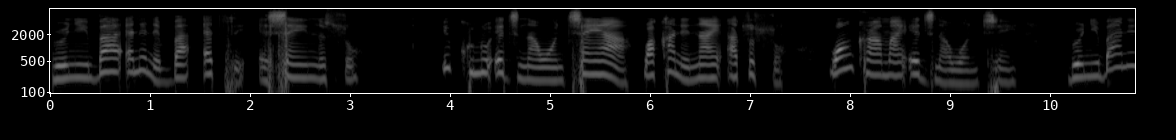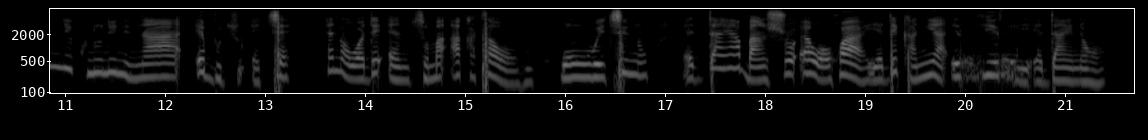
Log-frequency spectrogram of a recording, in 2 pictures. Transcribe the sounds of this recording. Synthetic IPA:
bo˨ɲĩ˨ba˦ɛ˦nɪ̃˦nɪ̃˨ba˦ɛ˦tʰɪ˨ɛ˨ɕɛ̃˦nːʊ̃˦sʊ˦ | nɪ̃˦kʰu˦nũ˦ʔæ˦d͡ʑi˨nã˨wɔ̃˨ɲ˨t͡ɕʰɛ̃˦na˨wa˦kʰa˦nɪ̃˨nã˦na˦tʰʊ˦sʊ˨ | wɔ̃˦ŋ˦kʰɾã˦mã˦nʔe˦d͡ʑi˨nã˨wɔ̃˨ɲ˨t͡ɕʰɛ̃˦n | bɾo˨ɲĩ˨ba˦nɪ̃˦nɪ̃˦kʰu˦nũ˦nɪ̃˦nĩ˨nãː˦e˦bu˨tʰu˨ɛ˨t͡ɕʰɛ˦ | nã˨wɔ˨dɪ˦ʔɛ˨n̩˨tʰʊ̃˨mã˦ʔa˦kʰa˨tʰa˦wɔ̃˨ŋɦũ˦ | wɔ̃˨wwæ˨t͡ɕʰi˦nʊ̃˦ | ɛ˨dã˦na˦bã˨n˨sʊ˦ʔɛ˦wɔ˨hɔ˦a˨jɛ˨dɪ˦kʰã˨nɪ̃˦a˨ʔe˦si˦e˦si˨e˨ʔɛ˨dã˦nnʊ̃˦hʊ̃˦

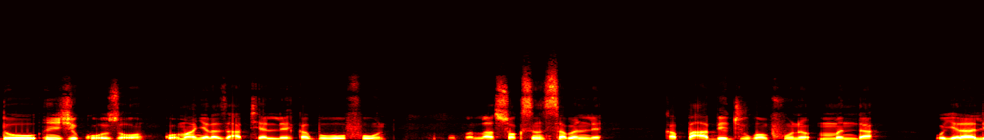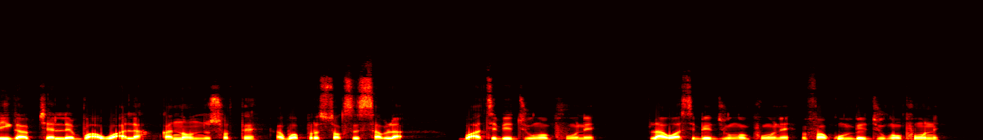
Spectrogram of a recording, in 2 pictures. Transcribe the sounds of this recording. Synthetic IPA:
doː˦n̩˦ʒi˦kʊ̰˨ʔʊ̰˨zʊ̰˨ʔʊ̰˨kʊ̰˨ʔʊ̰˦maː˦ɲɛ˨la˨za̰˦ʔpi˨ɛ˨lːɨ˨ka˦ɡ͡bɔ˦bo˨foː˦˨n | o˨pɨ˨ɾɨ˦la˦sɔ˨ksɨ˦n̩˦sa˦bɨ˦nlɨ˨ | ka˨pa̰˦ʔa˦be˦duː˦ŋa˨pʰuː˨nɨ˨m̩˦mɨ˦˨n˨da˦ | o˨jɛ˨la˦liː˦ɡa˨pi˨ɛ˨lːɨ˦bʷɔ̰˦ʔa̰˦wa̰˨ʔa̰˨la̰˨ka˦na˦˨˦nʊ˨sʊ˦ɾtɨ˦ka˦ɡ͡bɔ˦pɨ˦ɾɨ˦sɔ˦ksɨ˦sa˦bɨ˦la̰˨ | ba̰˦ʔa̰˦tɨ˨bɛ˦duː˦ŋo˨pʰuː˨nɨ˨ | fla˦wa˦sɨ˨bɛ˦duː˦ŋɔ˨pʰuː˨nɨ˨m̩˨fa˦ku˦m˦bɛ˦duː˦ŋɔ˨pʰuː˦nɨ˨

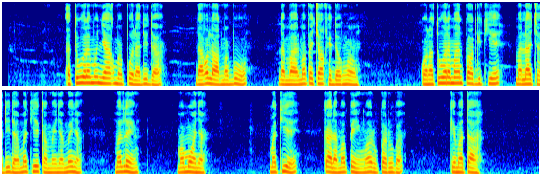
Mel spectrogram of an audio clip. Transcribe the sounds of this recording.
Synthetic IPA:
a˨tɾe˦mʊ˦ɲa˦kmɐ˦po˦˨la˨di˦da˨ | da˨kɔ˦lɔ˨tma˨bo˦ | la˨ma˨lma˦pɛ˦t͡ʃɔ˦kːɪ˨do˨kŋo˨m | kʊ˨na˨two˦ɾɛ˦ma˦npɔ˦t̚ɡɪ˦tje˦ | ma˦la˦t͡ʃa˨di˦da˨ma˦tje˦ka˨me˨ɲa˨me˦ɲa˨ | ma˦le˨ŋ | ma˦mwɔ˦ɲa˨ | ma˦tje˦ | ka˦˨la˨ma˦pi˨ŋma˦ɾu˨pa˦ɾu˦pa˨ | kɪ˦ma˦ta˨

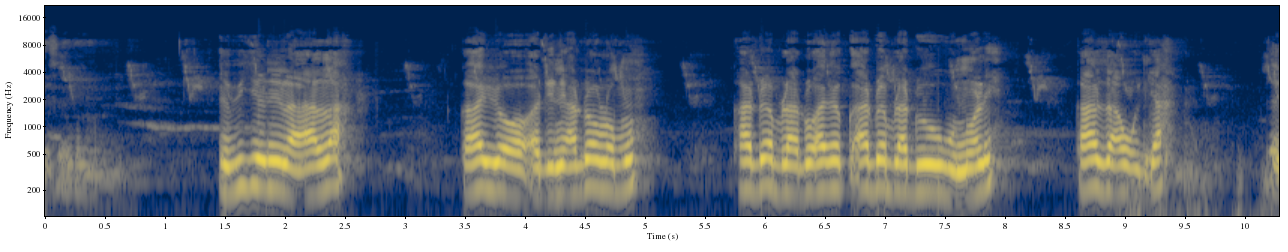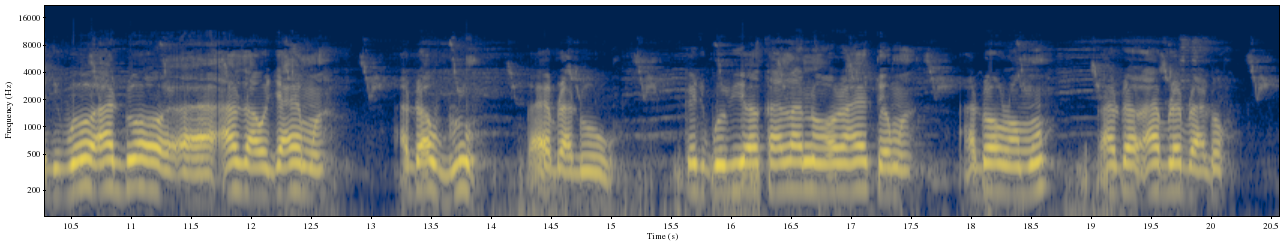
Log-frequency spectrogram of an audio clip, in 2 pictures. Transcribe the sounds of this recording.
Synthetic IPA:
e˨vi˦d͡ʒe˦nĩ˨la˨a˨la˦ | ka˦jɔ˨e˨di˨nĩ˨a˨dɔ˦wlɔ˨mɔ̃˦ | ka˨dʊ˦ɛ˦bla˨dʊ˦a˨dʊ˦ɛ˦bla˨do˦e˦˨wu˨nɔ̃˨lɪ˦ | ka˦za˨wʊ˨d͡ʒa˦ | e˨di˨ɡ͡bo˦a˨do˦ɔ˦˨a˨za˨wʊ˨d͡ʒa˦jɛ˦m˨a˨ | a̰˨do˦a˦wu˨blu˦ | ka̰˦jɔ˦˨bla˨do˨wo˨wu˨ | ke˦di˨ɡ͡bo˦vi˦ɔ˦ka˦la˦nɔ̃˦wɔ˦la˦jɛ˦t̪ɔ˨˦ɛ˦m˨a˨ | a̰˨dʊ˦ɔ˦wlɔ˨mɔ̃˦ | ka˦a˨˦blɛ˦bla˨dɔ˦

